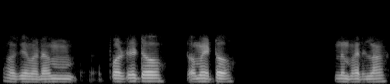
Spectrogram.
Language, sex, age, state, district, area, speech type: Tamil, male, 18-30, Tamil Nadu, Nagapattinam, urban, conversation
